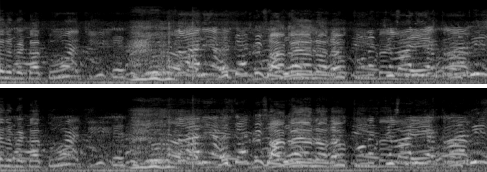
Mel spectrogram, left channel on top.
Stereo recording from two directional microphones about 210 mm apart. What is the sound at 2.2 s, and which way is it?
Speech, 25° right (ahead or behind).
